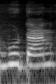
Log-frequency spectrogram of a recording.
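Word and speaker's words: Bhutan: से रूल्स हैं तो भूटान का यहां पर भी का उच्चारण भी से हुआ है क्यों हुआ है क्योंकि बी हा जहां आएगा वहां पढ़ेंगे हम भी को भूटान का मतलब भूटान ही होता है जो की एक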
